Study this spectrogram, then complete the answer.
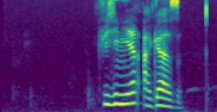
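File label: "gas cooker", French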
